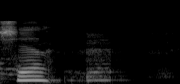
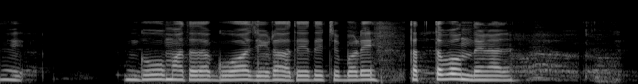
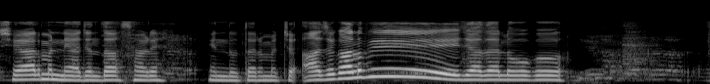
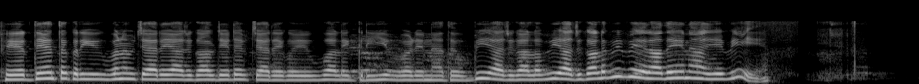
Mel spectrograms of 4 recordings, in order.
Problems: constant background noise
